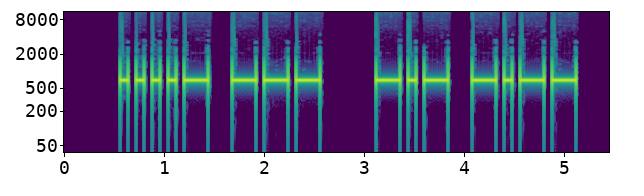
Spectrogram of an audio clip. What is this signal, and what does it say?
Morse code, heard as a keyed tone, about 15 wpm, 700 Hz. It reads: 4O KY
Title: Winter Field Day Exchanges Encore 15wpm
